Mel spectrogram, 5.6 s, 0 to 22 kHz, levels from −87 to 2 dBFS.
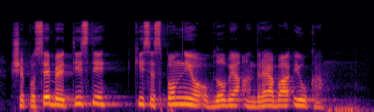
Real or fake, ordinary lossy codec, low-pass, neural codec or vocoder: real; none; 10.8 kHz; none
